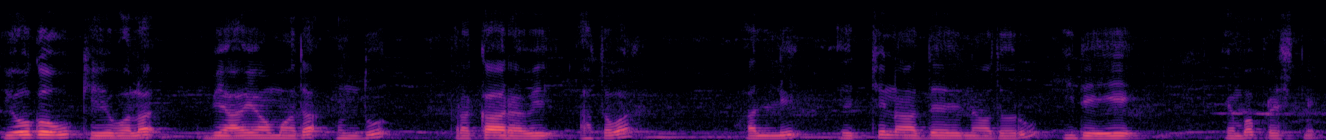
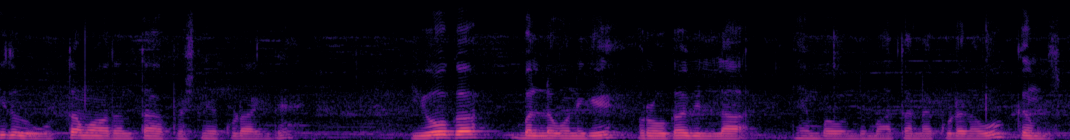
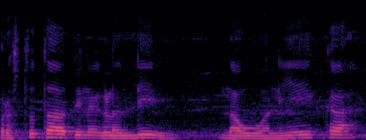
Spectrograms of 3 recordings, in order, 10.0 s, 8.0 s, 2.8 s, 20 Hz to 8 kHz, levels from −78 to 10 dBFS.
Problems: background sounds at intervals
